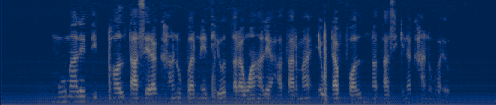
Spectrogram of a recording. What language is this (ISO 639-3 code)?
nep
